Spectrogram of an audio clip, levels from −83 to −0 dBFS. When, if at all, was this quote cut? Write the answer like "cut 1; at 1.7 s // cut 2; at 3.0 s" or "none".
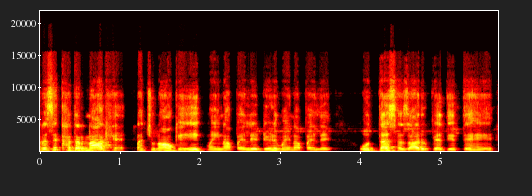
cut 1; at 1.3 s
